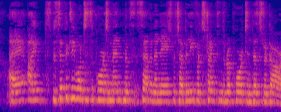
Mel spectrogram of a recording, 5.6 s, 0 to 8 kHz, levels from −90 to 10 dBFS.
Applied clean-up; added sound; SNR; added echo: none; none; none; reverberation time 0.6 s.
